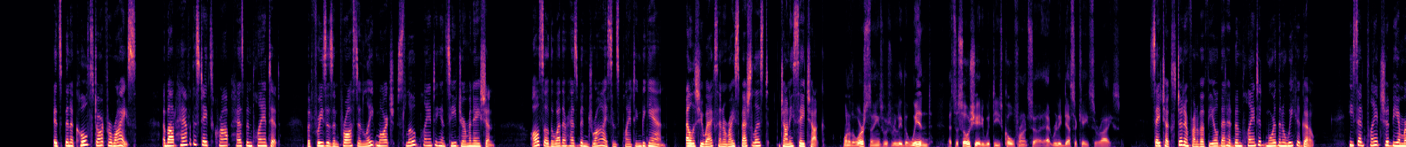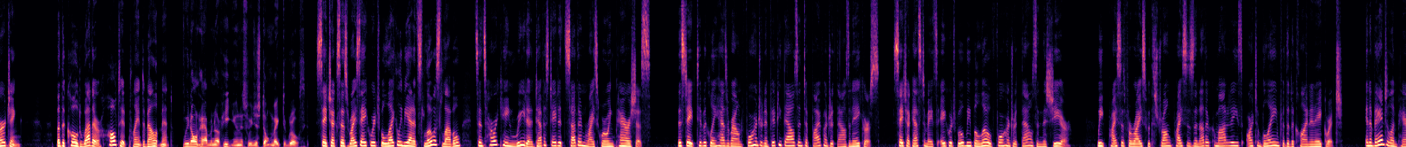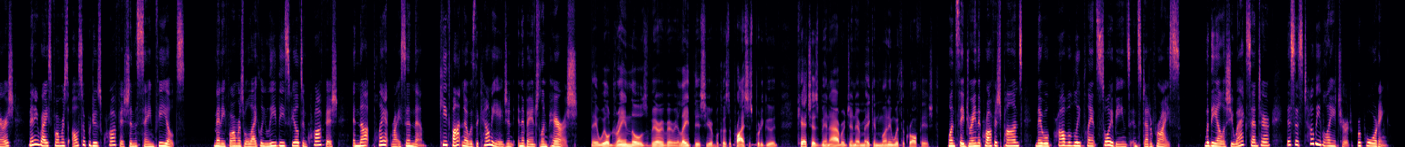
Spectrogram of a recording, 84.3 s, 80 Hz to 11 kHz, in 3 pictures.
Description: (Audio News 04/01/13) It’s been a cold start for rice. About half of the state’s crop has been planted, but freezes and frost in late March slowed planting and seed germination.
